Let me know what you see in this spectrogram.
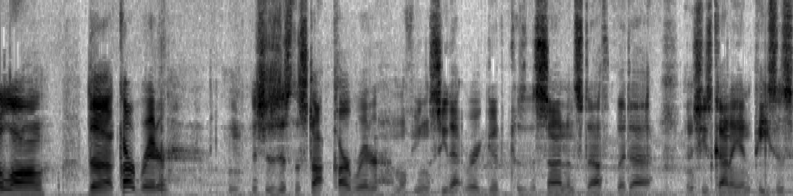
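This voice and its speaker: Over noticeable background noise, a man at a medium pitch speaks with lively intonation and big swings in loudness. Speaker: hobby mechanic. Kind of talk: casual talk to camera.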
